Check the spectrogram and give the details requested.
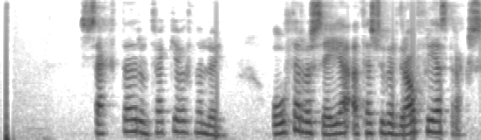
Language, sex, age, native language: Icelandic, female, 40-49, Icelandic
